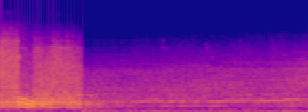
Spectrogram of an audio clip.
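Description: A sports car engine hums faintly in the distance.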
